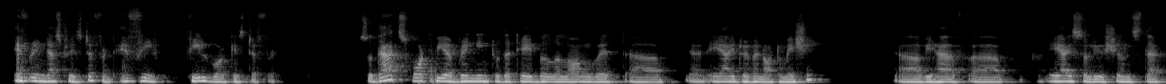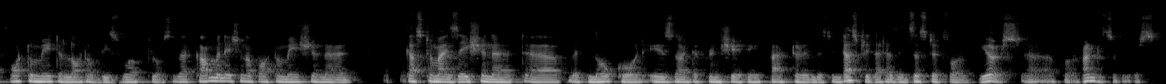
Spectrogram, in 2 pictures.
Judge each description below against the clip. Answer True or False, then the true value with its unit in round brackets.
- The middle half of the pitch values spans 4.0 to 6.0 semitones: False (2.5 semitones)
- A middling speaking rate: True (170 wpm)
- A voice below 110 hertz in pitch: False (120 Hz)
